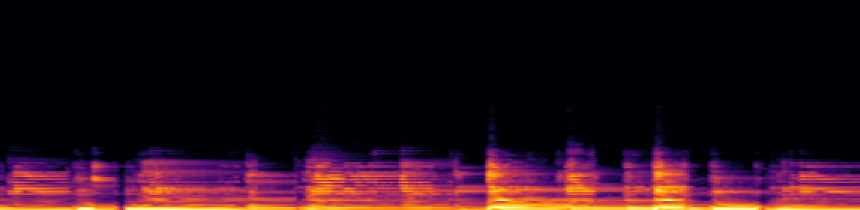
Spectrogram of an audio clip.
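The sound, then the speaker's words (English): Distorted electric guitar played through an amp the player finds boxy, with an EQ added at the very end of the signal chain; thick sustained chords ring with a brief cutoff near one second and short dips between strums. “I don't really care for that amp that much. It's just, it sounds too boxy to me. Not a big fan of it without some serious modifications to the circuit. So I put an EQ into it at the very end. And it kind of gives this sort of sound.”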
